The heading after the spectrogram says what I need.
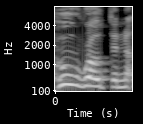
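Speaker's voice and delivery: very loud, furious chest voice, angry outburst. Imitating Sammy confronting the house about a note: imitating Sammy's deep angry voice. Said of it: "she got deep".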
